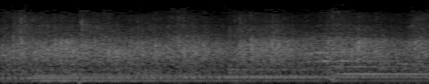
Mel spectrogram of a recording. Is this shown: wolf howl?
no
